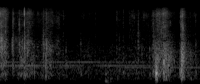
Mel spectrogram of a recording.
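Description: Plastic bags of new rifle magazines crinkling and rustling as they are handled and set down, with a louder burst of crackling a little past halfway.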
